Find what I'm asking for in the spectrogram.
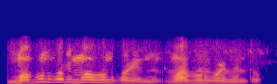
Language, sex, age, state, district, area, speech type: Assamese, male, 30-45, Assam, Darrang, rural, conversation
